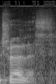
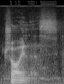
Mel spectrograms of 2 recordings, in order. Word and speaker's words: Troilus: Yes, they also pronounced what we call Troilus as Troilus, which sounds more romantic, which probably befits his character. And in that case, Troilus, Shakespeare sometimes scans the word as 2 syllables and sometimes as 3, and it depends on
